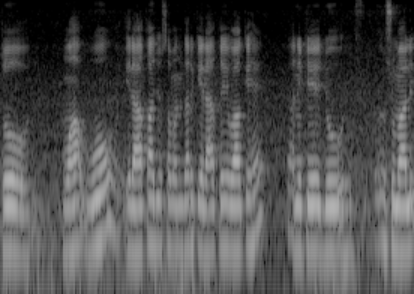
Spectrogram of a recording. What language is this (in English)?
Urdu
